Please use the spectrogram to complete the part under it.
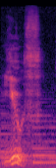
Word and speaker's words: youth: Pronúncia youth, com esse TH de thanks.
